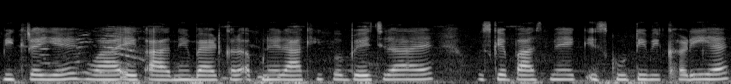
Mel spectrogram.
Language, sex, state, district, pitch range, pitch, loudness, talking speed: Hindi, female, Bihar, Kaimur, 215-230 Hz, 220 Hz, -19 LUFS, 170 wpm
